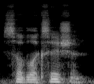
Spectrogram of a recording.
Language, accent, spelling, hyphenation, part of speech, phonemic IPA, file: English, US, subluxation, sub‧lux‧a‧tion, noun, /ˌsəbˌləkˈseɪ.ʃən/, En-us-subluxation.ogg
- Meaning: A partial dislocation of a joint, in which the articulating surfaces remain in partial contact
